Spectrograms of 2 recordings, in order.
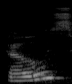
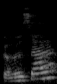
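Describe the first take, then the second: First: It sounds like the English word goes. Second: It does not sound like the word goes. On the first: The speaker calls it wrong. "it's not pronounced Goes, which is how I'd always pronounce it" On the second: The speaker calls it right. "It's Gose"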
